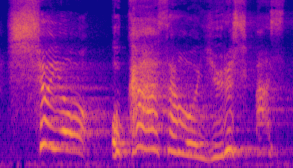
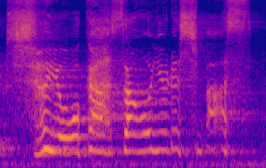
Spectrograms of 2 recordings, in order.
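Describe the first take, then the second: First: Loud cry with a tearful catch, slowing on the forgiveness; a loud, broken cry of forgiveness. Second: Sudden cry. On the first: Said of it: "ものすごく大きな声で". (泣きながら大声で) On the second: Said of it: "いきなりです". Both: Retold or imitated.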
